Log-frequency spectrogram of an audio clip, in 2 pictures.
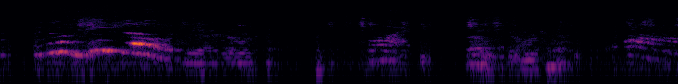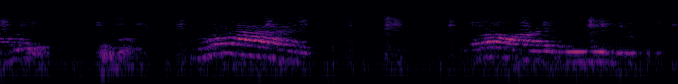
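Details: Four-week-old Cavalier King Charles Spaniel puppies in an indoor puppy pen, meeting other dogs and trying puppy mash, give a series of short, wavering, nasal whimpers. The whines rise and fall and come in bursts about every one to two seconds, with quiet gaps between.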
